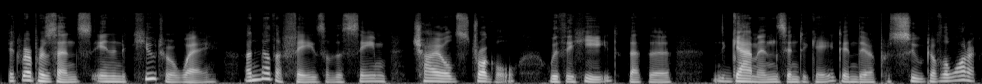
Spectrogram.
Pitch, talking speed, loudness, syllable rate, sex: 135 Hz, 165 wpm, -21 LUFS, 4.9 syllables/s, male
